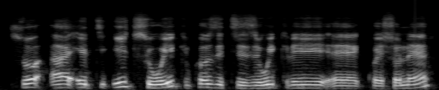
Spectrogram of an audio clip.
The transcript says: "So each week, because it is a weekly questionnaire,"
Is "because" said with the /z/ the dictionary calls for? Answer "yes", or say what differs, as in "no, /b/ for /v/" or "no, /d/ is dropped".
yes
